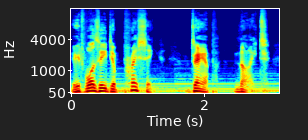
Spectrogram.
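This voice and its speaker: Guy reading fan fiction and reacting, super animated and sarcastic, music going behind him. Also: fairly low pitch, slow. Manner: mock-dramatic, sarcastic reactions. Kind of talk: comedic dramatic reading with casual commentary.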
